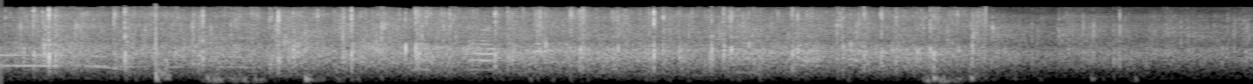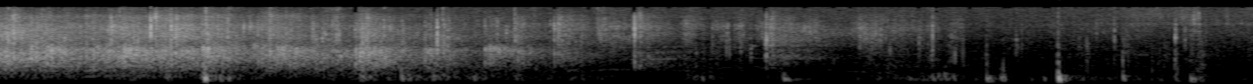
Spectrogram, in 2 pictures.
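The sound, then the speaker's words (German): A burst of applause from a group for the speaker's son, dense and steady for a few seconds, then thinning out into scattered individual claps before fading away. “Applaus für meinen großen Sohn.”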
